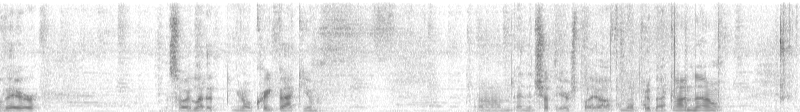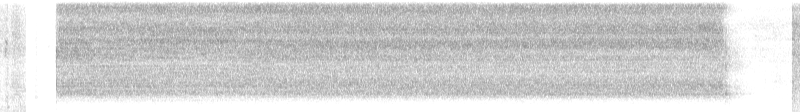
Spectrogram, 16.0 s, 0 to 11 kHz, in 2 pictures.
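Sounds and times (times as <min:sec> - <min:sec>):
compressed air hissing: 0:08.6 - 0:15.3.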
